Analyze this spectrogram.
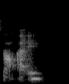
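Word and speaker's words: Cai: And one are the Montagoves, and the other gang is the Kai family. So Scarlets and White Flowers. – I think it's pronounced Sai. Just so Sai.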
